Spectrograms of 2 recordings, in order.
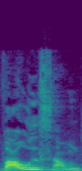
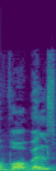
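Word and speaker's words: vowels: तो याद रखिएगा हमारे इंग्लिश लैंग्वेज में AEIOU ये है हमारे वाउल साउंड, जिसे आप बोलते हो वॉवेल्स, बट एक्चुअल प्रोनाउंसिएशन क्या होता है? वाउल्स।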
